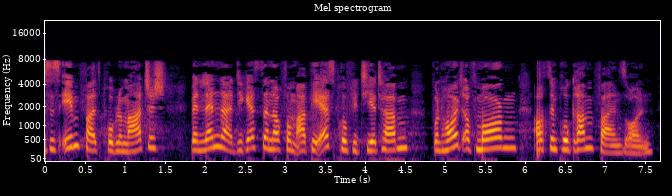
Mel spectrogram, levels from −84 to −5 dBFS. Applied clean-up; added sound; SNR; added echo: neural mask model DeepFilterNet 3.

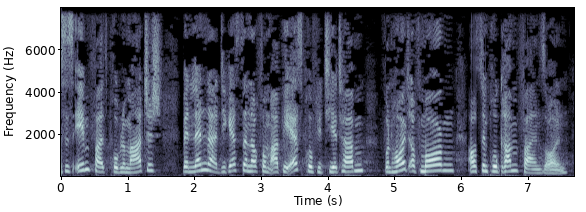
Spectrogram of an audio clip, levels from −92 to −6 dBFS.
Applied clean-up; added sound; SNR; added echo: neural mask model Resemble Enhance denoiser.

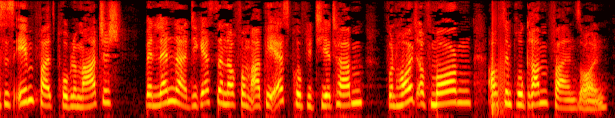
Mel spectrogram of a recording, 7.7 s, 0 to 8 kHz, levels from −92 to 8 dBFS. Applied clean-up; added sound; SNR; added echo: neural mask model RNNoise.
